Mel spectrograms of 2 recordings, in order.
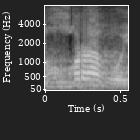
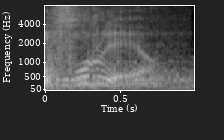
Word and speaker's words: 후르: 거기에 나온 사람이, 한 사람은 여호수아고요, 한 사람은 우리가 후르라고, 영어로는 허라고 읽지만 이게 후르예요.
